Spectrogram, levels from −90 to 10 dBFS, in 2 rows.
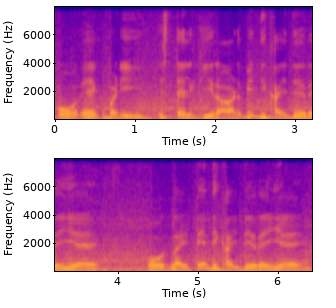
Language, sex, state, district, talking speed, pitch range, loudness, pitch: Hindi, male, Rajasthan, Bikaner, 160 wpm, 140-175 Hz, -14 LUFS, 155 Hz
